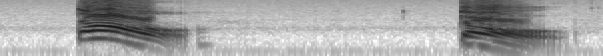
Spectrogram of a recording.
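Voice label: "dou4", Mandarin Chinese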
